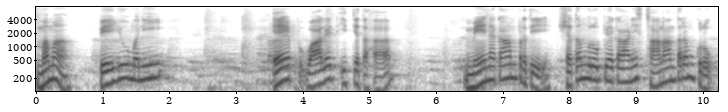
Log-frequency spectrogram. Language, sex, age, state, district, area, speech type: Sanskrit, male, 30-45, Karnataka, Uttara Kannada, rural, read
